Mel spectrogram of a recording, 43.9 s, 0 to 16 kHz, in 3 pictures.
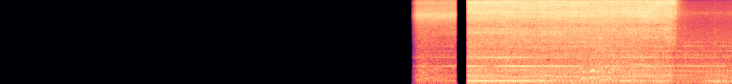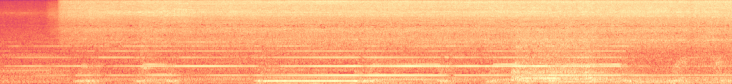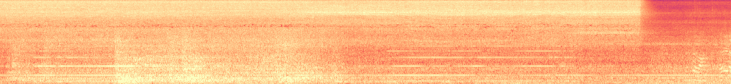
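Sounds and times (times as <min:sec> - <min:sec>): bit cutting: 0:08.3 - 0:13.8, 0:15.6 - 0:42.3
motor tones: 0:08.3 - 0:43.9.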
